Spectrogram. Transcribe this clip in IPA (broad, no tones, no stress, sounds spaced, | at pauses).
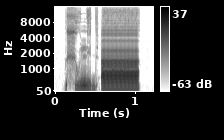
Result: ʃ ṳ n e̤ d ʔ aː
